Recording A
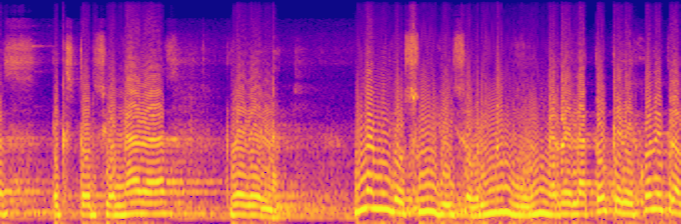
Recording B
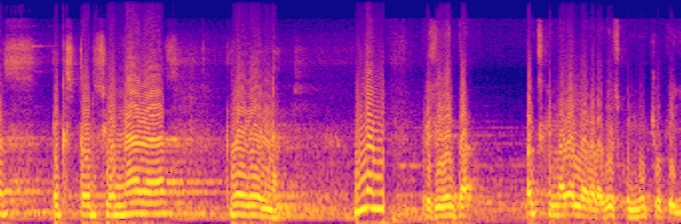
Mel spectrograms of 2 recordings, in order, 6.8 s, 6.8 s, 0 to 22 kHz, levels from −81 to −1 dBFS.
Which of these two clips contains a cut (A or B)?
B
